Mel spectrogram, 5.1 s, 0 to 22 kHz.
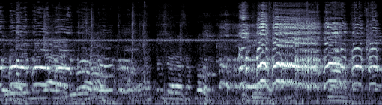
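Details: Crowing practice of Kokok Balenggek chickens at Ampang Kualo, Solok. Many roosters call at once in stacked, looping crows with repeated up-and-down syllables. The crowing dips around 2 seconds and builds louder again after 3 seconds.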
